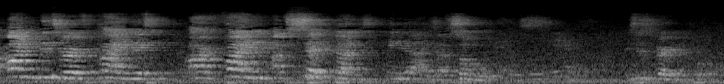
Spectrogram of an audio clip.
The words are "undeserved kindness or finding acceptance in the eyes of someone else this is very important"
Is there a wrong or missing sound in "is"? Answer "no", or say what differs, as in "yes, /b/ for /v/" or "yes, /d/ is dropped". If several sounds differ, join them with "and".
no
